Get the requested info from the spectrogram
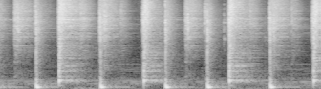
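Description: Acoustic drum kit played with sticks: a driving punk-rock beat of bass drum and snare strikes about every half second, with cymbals ringing over them.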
